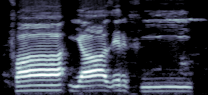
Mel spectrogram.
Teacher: یہاں فا کو ہم ایک الف تک کھینچ کر پڑھیں گے کیونکہ یہاں یا مدہ ہو رہا ہے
